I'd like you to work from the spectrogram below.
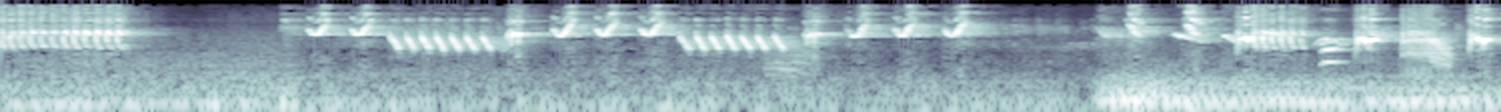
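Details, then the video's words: Young Indonesian black-winged starling in full nembak song: chattering phrases with buzzy trills and sharp high notes, repeated in bursts over a low hum. "Pancingan Jalak Putih Macet bunyi / Jalak Putih Muda - Jalak Putih Gacor Full Nembak"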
